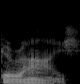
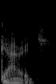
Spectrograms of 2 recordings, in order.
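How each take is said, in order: First: The stress is on the second syllable. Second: The stress is on the first syllable. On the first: "So the stress is on the second part" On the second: "I would say garage"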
